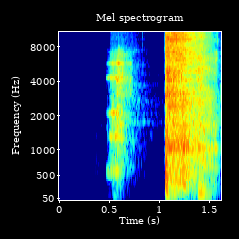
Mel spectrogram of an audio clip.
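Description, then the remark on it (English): A soft, breathy intake is followed by a loud, harsh cough, rough and throaty, with no talking around it. “I've been coughing a lot.”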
